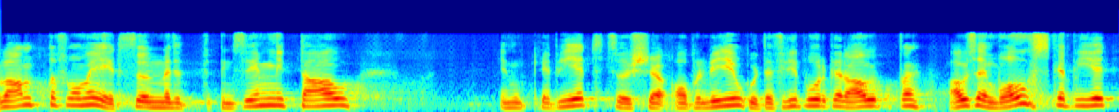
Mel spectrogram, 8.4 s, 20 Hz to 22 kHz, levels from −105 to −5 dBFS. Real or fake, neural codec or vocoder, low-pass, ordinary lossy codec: fake; codec, 16 kHz, 1 kbps, FunCodec, trained on Chinese and English, 50 frames a second; 7.2 kHz; none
